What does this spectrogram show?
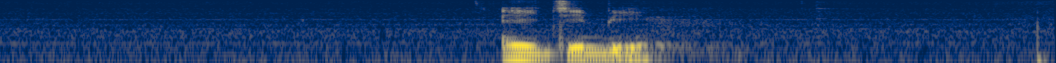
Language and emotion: Russian, neutral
